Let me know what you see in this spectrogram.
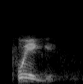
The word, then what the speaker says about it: Puig: And your other guy, outfielder, Pyong? Did I say that right? – Pig. – Pyong? – Puig. – Puig, like twig, but with a P.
